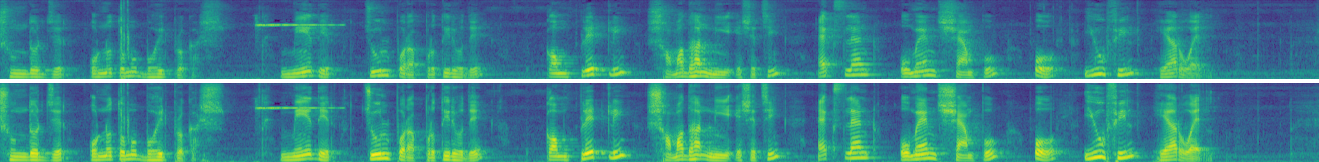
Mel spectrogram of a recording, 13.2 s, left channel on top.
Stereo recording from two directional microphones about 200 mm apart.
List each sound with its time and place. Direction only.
0.0 s speech: 25° right (ahead or behind)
